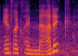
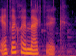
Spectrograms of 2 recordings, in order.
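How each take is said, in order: First: The word has no extra k sound. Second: The word has an extra k sound. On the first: "I think it's anticlimactic" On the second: "I always add the extra c"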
